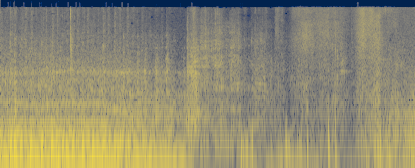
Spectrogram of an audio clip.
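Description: Lumpy, uneven V-twin idle that stumbles, with irregular pops breaking through the beat instead of a steady rhythm; rough idle, cause unknown.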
